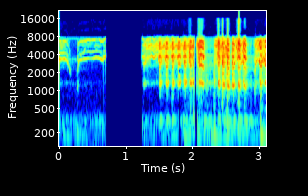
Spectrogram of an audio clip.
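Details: Falcon on a nest-camera ledge begging for food: a thin, wavering whine first, a short gap, then a loud, rapid, grating chatter of pulsed notes in two bursts.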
